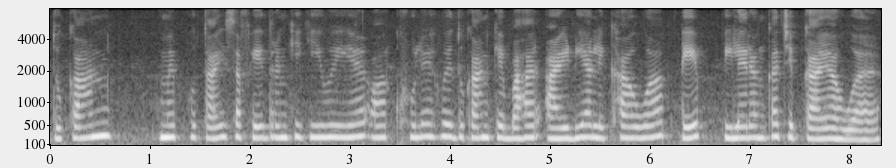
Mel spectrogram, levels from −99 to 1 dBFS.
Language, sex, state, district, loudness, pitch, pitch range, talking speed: Hindi, female, Jharkhand, Garhwa, -13 LUFS, 250 Hz, 240-255 Hz, 180 wpm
